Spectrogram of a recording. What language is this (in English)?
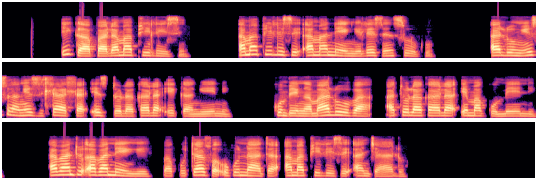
North Ndebele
